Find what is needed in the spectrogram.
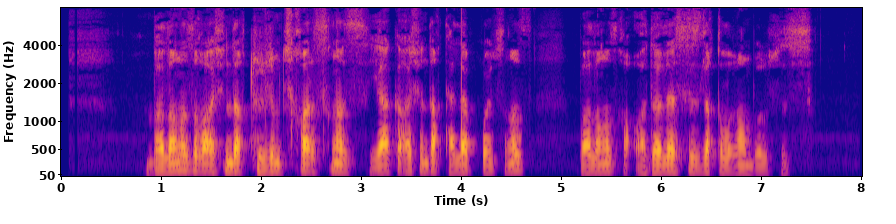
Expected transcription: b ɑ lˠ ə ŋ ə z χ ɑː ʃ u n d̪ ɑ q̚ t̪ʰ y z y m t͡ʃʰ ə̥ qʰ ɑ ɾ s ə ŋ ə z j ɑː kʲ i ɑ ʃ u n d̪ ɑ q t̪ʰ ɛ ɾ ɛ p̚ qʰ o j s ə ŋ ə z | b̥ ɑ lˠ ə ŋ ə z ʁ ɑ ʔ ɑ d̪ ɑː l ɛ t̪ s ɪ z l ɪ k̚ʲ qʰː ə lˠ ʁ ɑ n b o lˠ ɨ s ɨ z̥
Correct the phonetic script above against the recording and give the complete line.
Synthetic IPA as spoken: b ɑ lˠ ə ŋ ə z ʁ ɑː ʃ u n d̪ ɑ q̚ t̪ʰ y z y m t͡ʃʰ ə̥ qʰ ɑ ɾ s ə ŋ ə z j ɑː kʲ i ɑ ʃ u n d̪ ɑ q t̪ʰ ɛ l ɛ p̚ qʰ o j s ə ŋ ə z | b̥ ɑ lˠ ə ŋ ə z ʁ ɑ ʔ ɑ d̪ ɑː l ɛ t̪ s ɪ z l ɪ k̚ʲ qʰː ə lˠ ʁ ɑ n b o lˠ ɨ s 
